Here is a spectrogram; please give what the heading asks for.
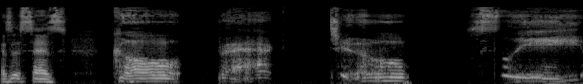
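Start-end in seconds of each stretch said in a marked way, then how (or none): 1.1-5.8 feeble, strained, pathetic, very slow voice. Narrating a scene, the speaker voices the thing's reply, pathetic and barely able to talk. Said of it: "the most pathetic voice come out of its throat, barely able to talk".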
